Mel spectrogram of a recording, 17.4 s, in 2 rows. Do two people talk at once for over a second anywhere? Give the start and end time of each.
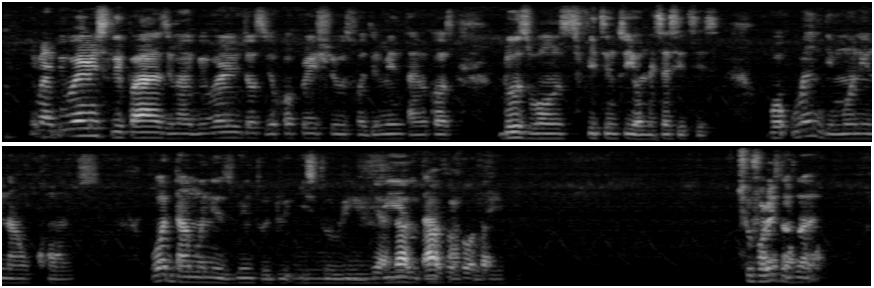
11.6-13.5

